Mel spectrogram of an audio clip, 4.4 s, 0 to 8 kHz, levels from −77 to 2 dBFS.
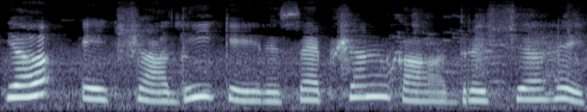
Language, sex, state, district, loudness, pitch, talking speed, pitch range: Hindi, female, Madhya Pradesh, Dhar, -17 LUFS, 240 Hz, 110 wpm, 215-285 Hz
